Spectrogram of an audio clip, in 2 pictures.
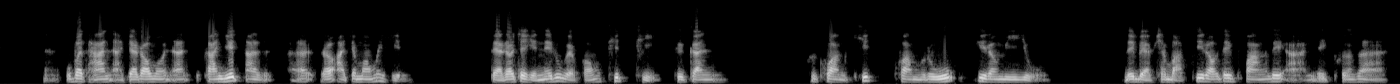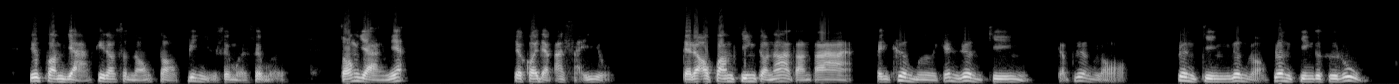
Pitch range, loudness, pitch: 125-170 Hz, -18 LUFS, 140 Hz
